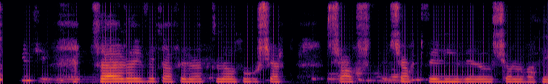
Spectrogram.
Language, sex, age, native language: Icelandic, male, 18-19, Icelandic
